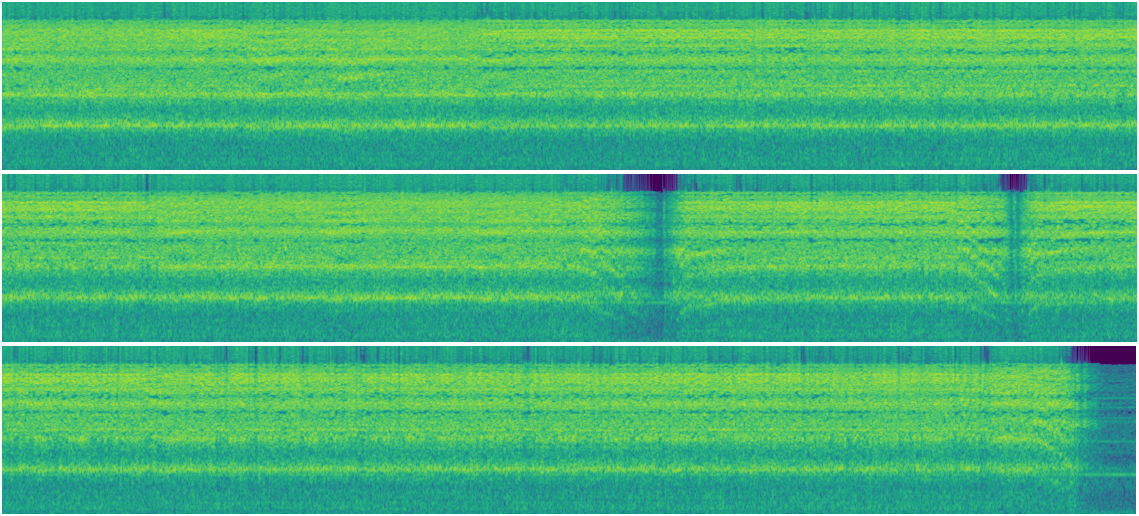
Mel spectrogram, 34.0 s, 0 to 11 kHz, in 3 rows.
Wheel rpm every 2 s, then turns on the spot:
230, 230, 230, 230, 230, 230, 230, 230, 200, 130, 180, 190, 230, 230, 240, 230, 190.
none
